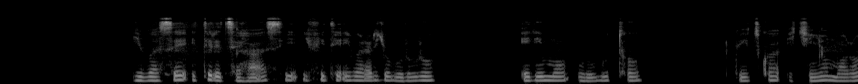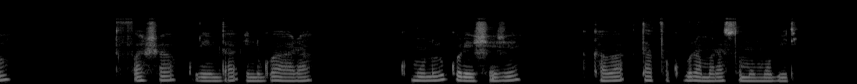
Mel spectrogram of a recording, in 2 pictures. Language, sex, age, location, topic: Kinyarwanda, female, 36-49, Kigali, agriculture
